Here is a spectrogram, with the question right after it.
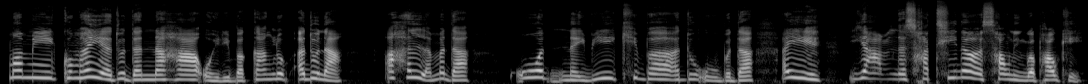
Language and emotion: Manipuri, angry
